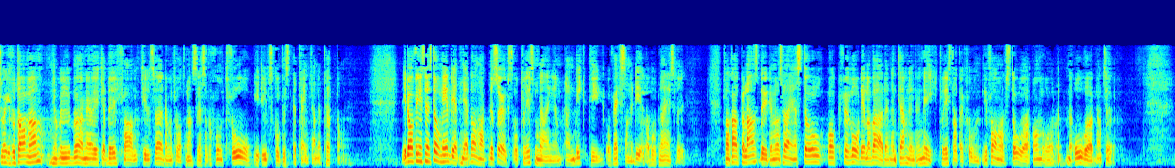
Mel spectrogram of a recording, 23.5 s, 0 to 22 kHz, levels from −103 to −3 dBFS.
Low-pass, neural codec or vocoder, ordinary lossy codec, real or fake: 7.2 kHz; codec, 24 kHz, 1 kbps, SNAC; MP3, 32 kbps; fake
